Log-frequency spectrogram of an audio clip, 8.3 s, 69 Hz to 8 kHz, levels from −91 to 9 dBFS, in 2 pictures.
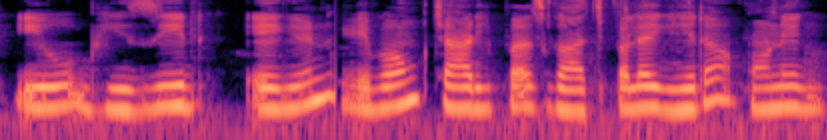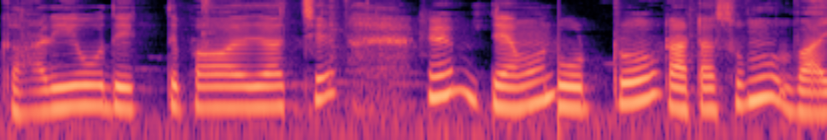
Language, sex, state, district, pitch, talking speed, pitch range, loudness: Bengali, female, West Bengal, Malda, 215 Hz, 130 wpm, 205-235 Hz, -17 LUFS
